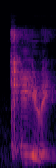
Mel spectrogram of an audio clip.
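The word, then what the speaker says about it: ceilidh: Irish folk mussic but how do you pronounce it oh Kaye Kaye I knew that my couple from January is goingon to be like we said it 18,000 times at Kaye like the name k Kaye that's what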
